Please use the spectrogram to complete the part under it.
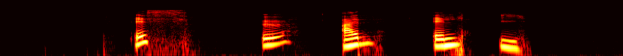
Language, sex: Norwegian, female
